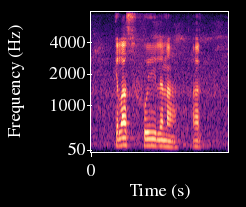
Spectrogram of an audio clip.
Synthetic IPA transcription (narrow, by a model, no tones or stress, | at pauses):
klaːshoilena | ɔɾ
